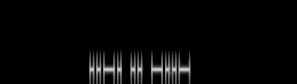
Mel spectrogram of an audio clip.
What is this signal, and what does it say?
Morse code, heard as a keyed tone, about 34 wpm, 700 Hz. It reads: FIX
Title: ED Suffix - Top 100 Words with Base Words 35wpm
